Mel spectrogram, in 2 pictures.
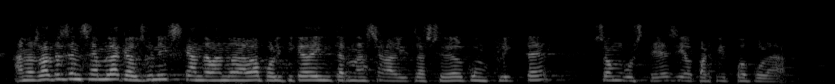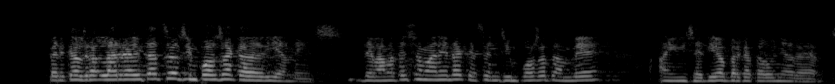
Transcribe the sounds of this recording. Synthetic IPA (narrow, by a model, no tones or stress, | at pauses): ənuzalˠt̪ɾəzənsɛmbləkəlˠzunikskəand̪əβənd̪unaləpulit̪ikəðəint̪əɾnəsiunalid͡zəsioðəlˠkuɱflik̚t̪ə | sombust̪ɛziəlˠpəɾt̪it̪̚pupula̰r | pəɾkɛlləreəlit̪at̪sənzimpɔzəkaðəðiəmesd̪ələmat̪eʃəmaneɾəkəsənzimpɔzət̪əmbe | əinisjət̪iβəpəɾkət̪əluɲəβɾs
